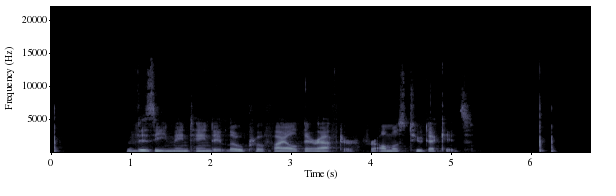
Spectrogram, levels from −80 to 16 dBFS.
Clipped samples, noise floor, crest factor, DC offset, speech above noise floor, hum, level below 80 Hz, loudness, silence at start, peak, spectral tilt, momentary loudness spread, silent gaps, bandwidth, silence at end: under 0.1%; -87 dBFS; 22 dB; under 0.1%; 53 dB; none; -78 dBFS; -35 LUFS; 0.05 s; -14 dBFS; -5 dB/octave; 13 LU; none; 14 kHz; 0.45 s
